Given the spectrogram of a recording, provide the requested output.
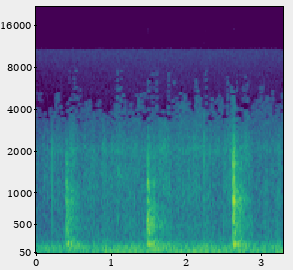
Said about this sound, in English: We were sitting there eating. And there was a knocking at the door.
